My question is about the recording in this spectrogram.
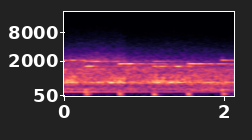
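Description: Instrumental music: a steady low pulse a little over two beats a second under a held low note, with short high notes stepping in pitch above.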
